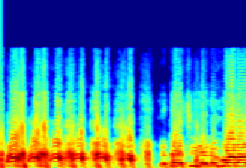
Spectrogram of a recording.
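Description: A woman laughing in a quick, high-pitched run of 'ha' pulses, about six a second, that gives way to a longer drawn-out voice sound near the end.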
